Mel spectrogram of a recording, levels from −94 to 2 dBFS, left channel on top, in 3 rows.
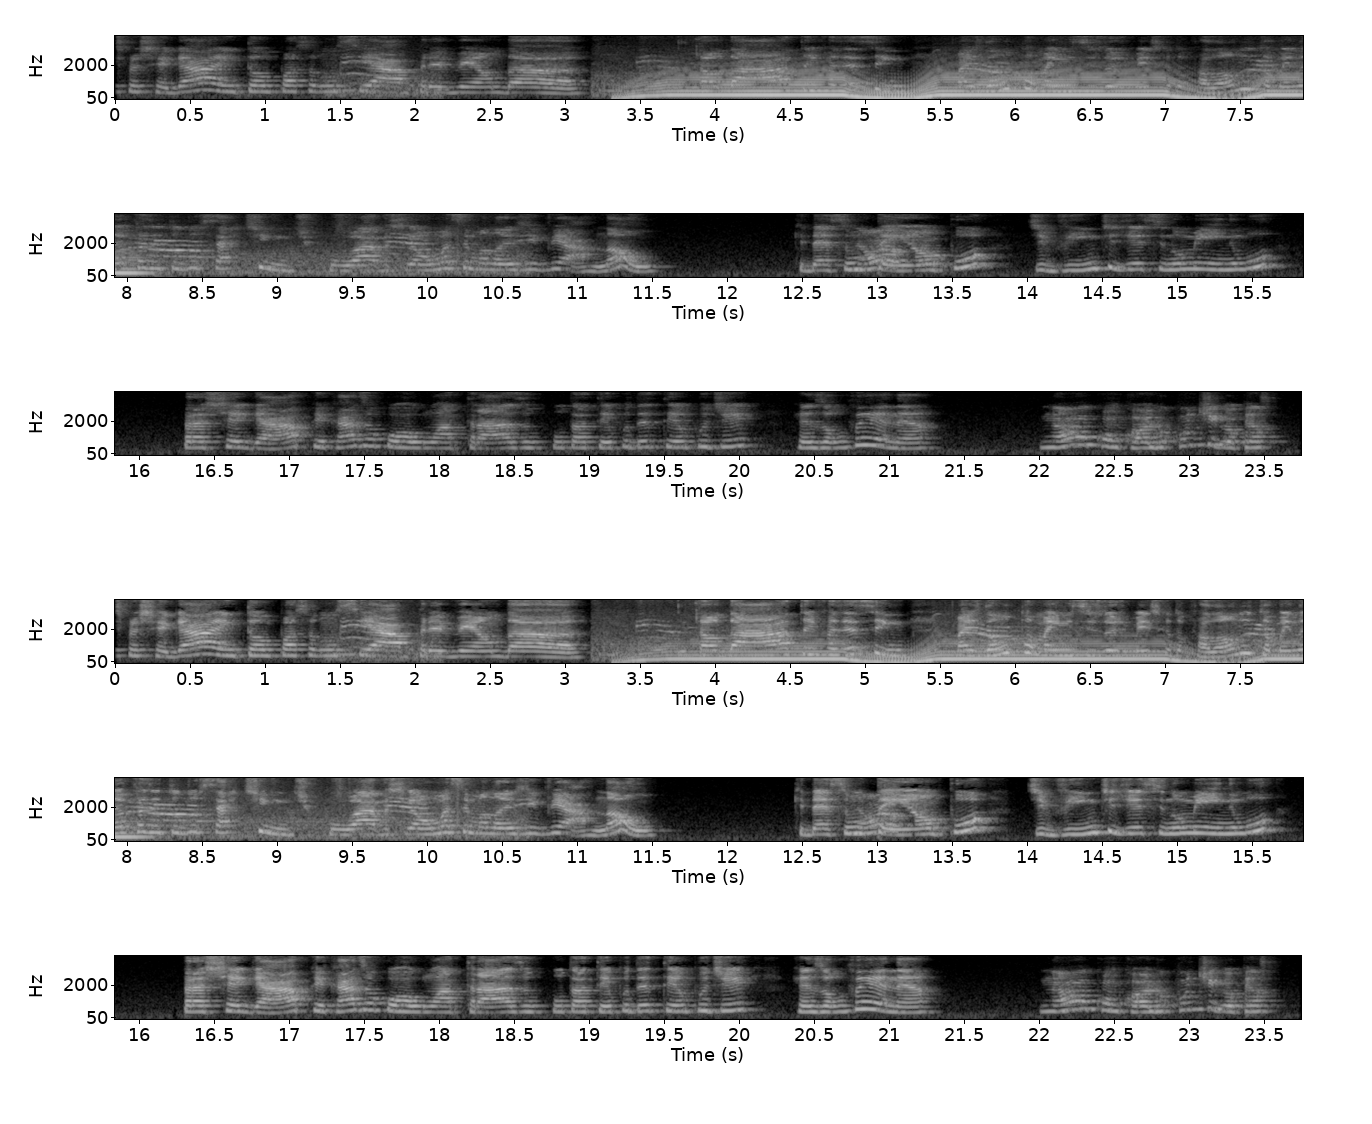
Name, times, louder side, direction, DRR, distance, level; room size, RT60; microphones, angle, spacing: voice 1, 0.0-3.1 3.7-11.6 12.4-15.7 16.3-20.1 20.4-21.3, right 7 dB, 85° right, 0.5 m, -34 dB
Meow, 1.4-2.2 3.2-4.5 5.4-6.5 7.4-10.7, right 6 dB, 55° right, 1.1 m, -41 dB
sound 1, 3.3-8.2, left 2 dB, 45° left, 0.5 m, -28 dB
voice 2, 12.8-13.4 22.0-23.5, right 2 dB, 25° right, 3.2 m, -38 dB
8.8 x 7.6 x 3.3 m
head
